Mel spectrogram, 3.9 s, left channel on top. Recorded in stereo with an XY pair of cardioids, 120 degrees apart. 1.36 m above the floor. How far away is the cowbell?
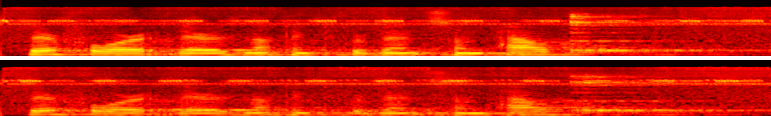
About 8.5 m.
